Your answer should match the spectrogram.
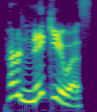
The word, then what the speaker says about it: pernicious: Pernicious. Injurious. – Pernicious? – What? How do you pronounce pernicious? Pernicious. – Pernicious. I don't even know that word.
